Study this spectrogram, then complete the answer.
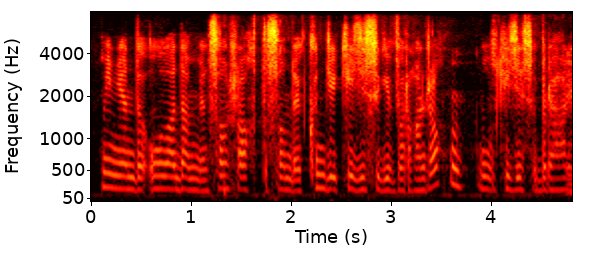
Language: Kazakh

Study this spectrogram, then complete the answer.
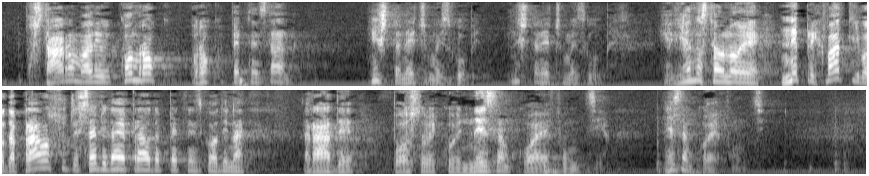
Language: Croatian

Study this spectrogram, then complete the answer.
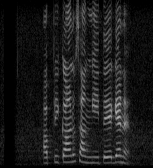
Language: Sinhala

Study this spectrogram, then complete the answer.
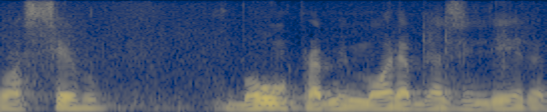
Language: Portuguese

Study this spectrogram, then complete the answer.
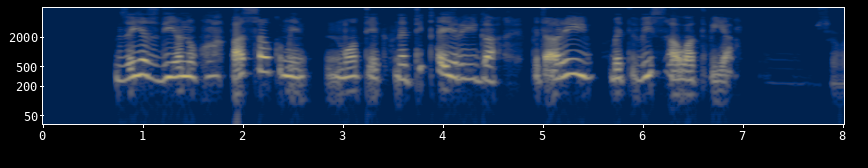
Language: Latvian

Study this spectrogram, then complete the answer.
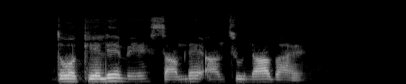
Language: Urdu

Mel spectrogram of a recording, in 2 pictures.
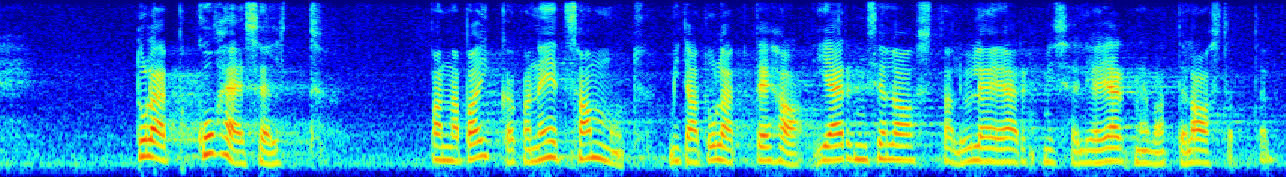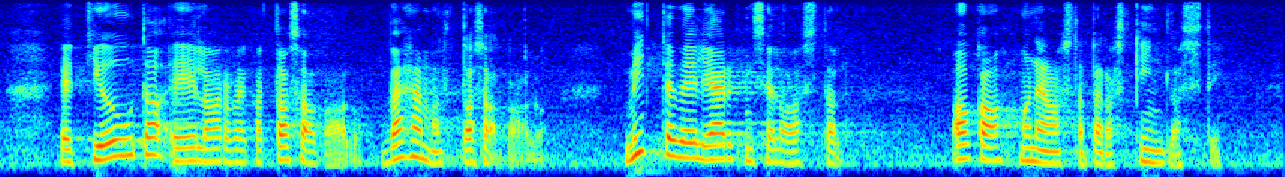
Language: Estonian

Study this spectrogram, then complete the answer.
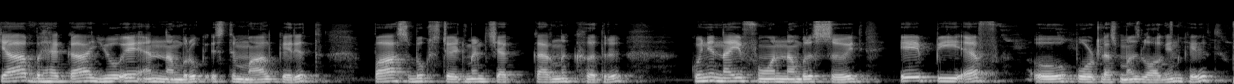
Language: Kashmiri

